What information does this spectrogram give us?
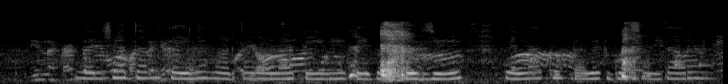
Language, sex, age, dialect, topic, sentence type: Kannada, female, 18-24, Northeastern, banking, statement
